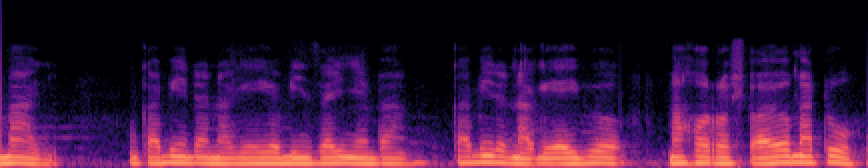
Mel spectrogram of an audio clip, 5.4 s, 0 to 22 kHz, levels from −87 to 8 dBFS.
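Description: Speech carried over an Opus call path, its highs stopping at 8 kHz, with three kinds of packet trouble clustered late in the clip. From 3.27 to 3.29 s, a lost packet rebuilt from error correction fills 20 ms with a rougher, noisier low-bitrate copy. The continuity shows the copy came from the following packet: no gap, only a brief grainy texture. From 3.31 to 3.35 s, a short concealed packet loss leaves 20 ms the decoder never received. It is patched by extending the preceding sound, which smears or wobbles briefly rather than coarsening. Overlapping it, 3.33 to 3.35 s is another 20 ms error-correction rebuild, giving the same rough texture. From 3.83 to 5.17 s, repeated packet loss produces robotic, choppy sound. Four separate gaps totalling 120 ms, the longest 40 ms and about 9% of the stretch, are each filled by continuing the last sound. Unlike the single blips earlier, the holes keep recurring, and roughly a tenth of a second more is rebuilt from error-correction copies in between.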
